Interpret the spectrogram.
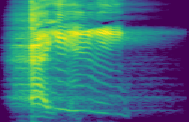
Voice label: Male Undead Death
